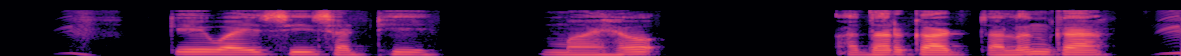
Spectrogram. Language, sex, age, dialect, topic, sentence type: Marathi, male, 18-24, Varhadi, banking, question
